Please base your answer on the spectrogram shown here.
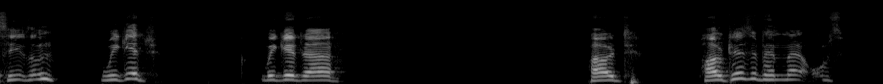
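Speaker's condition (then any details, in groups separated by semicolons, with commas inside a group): Cerebral palsy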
